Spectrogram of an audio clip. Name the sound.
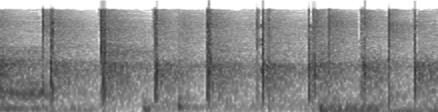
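people clapping hands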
